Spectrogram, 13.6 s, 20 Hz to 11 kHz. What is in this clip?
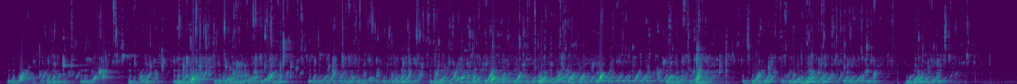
Water Bubbles 01
bubble, bubbles, liquid, splashing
